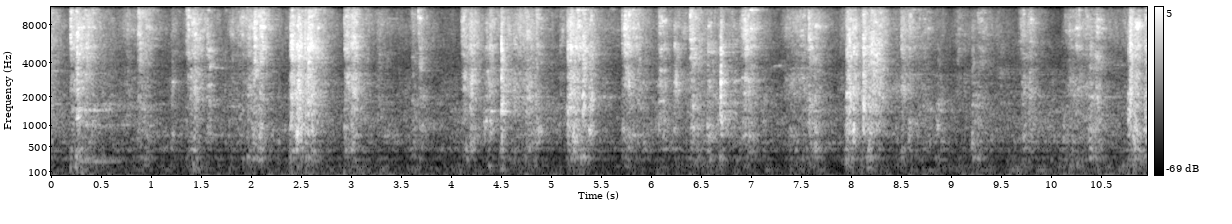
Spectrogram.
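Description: Railway passenger coaches running past close by on the next track, their wheels clattering on the rails: irregular sharp metallic clanks and rattles, several a second, over a steady rumble.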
